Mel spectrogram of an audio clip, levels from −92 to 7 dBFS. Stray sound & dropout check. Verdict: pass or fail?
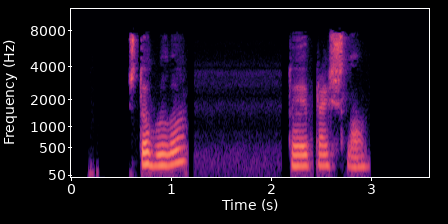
pass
